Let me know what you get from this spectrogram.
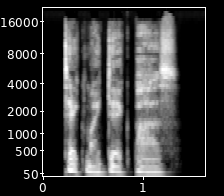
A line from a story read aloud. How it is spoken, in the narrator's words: ordered hoarsely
